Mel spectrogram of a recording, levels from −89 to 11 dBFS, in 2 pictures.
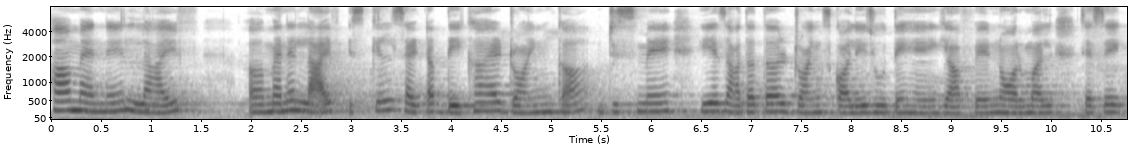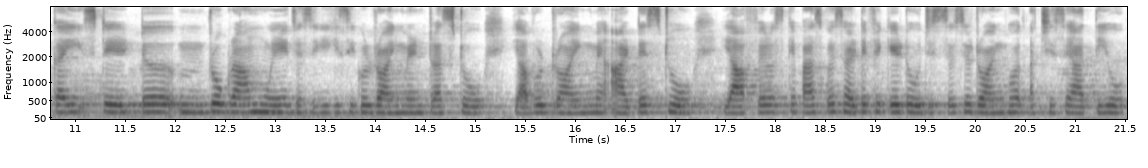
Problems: none marked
